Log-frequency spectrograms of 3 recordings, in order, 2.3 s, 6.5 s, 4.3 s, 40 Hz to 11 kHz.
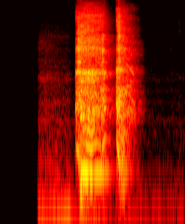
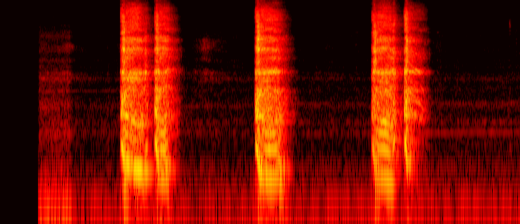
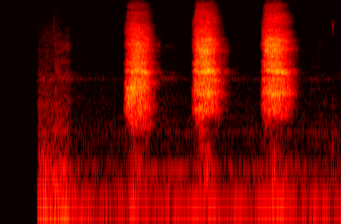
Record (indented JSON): {
  "cough_length": "2.3 s",
  "cough_amplitude": 13461,
  "cough_signal_mean_std_ratio": 0.42,
  "three_cough_length": "6.5 s",
  "three_cough_amplitude": 15427,
  "three_cough_signal_mean_std_ratio": 0.38,
  "exhalation_length": "4.3 s",
  "exhalation_amplitude": 5843,
  "exhalation_signal_mean_std_ratio": 0.41,
  "survey_phase": "beta (2021-08-13 to 2022-03-07)",
  "age": "18-44",
  "gender": "Female",
  "wearing_mask": "No",
  "symptom_cough_any": true,
  "symptom_runny_or_blocked_nose": true,
  "symptom_sore_throat": true,
  "symptom_change_to_sense_of_smell_or_taste": true,
  "symptom_onset": "2 days",
  "smoker_status": "Never smoked",
  "respiratory_condition_asthma": false,
  "respiratory_condition_other": false,
  "recruitment_source": "REACT",
  "submission_delay": "3 days",
  "covid_test_result": "Negative",
  "covid_test_method": "RT-qPCR",
  "influenza_a_test_result": "Negative",
  "influenza_b_test_result": "Negative"
}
